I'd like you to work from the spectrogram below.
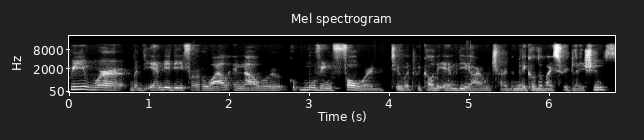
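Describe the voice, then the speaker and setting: A man speaks in a Quebec accent. His pitch is fairly high. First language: French. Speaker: medical device consultant and company founder. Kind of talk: webinar presentation. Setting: video call. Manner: halting, many fillers.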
